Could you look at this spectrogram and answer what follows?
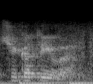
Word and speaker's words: Чикатило: По-украински произносится. По украинской мове. Чикатило.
